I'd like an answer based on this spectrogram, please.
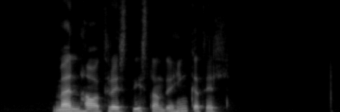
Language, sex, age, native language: Icelandic, male, 20-29, Icelandic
